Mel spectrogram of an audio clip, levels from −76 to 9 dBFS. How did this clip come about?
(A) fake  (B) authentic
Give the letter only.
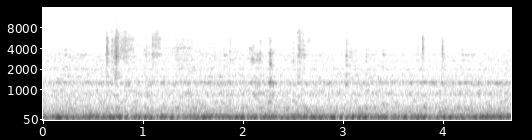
A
